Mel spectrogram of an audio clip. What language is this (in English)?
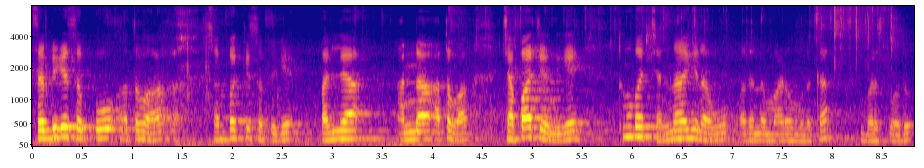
Kannada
